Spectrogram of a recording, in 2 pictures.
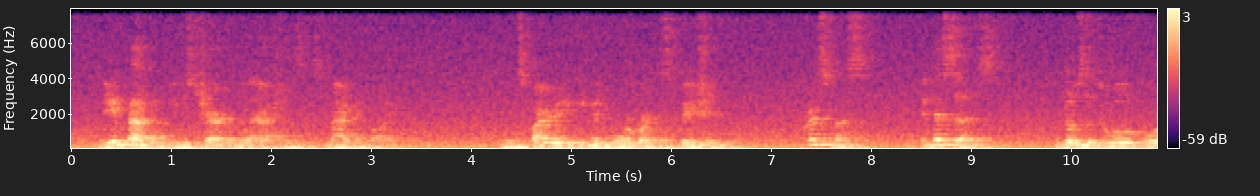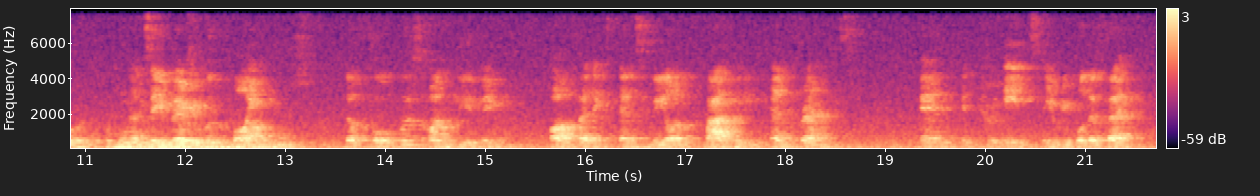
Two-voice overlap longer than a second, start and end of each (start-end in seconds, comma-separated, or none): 11.4-12.8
